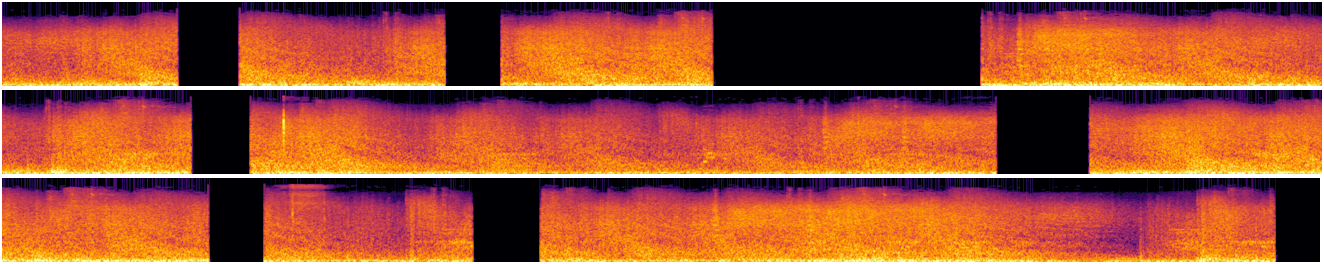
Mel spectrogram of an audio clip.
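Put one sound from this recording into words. Gun turrets fire rapid blasts in a video game.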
